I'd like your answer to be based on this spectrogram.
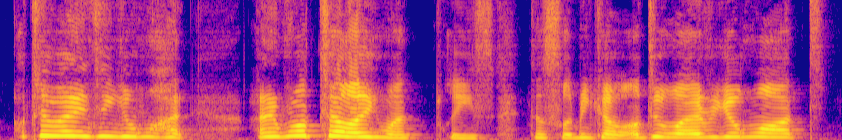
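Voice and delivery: high, loud desperate begging; pleading girl voice. Acted. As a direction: beg for your life.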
